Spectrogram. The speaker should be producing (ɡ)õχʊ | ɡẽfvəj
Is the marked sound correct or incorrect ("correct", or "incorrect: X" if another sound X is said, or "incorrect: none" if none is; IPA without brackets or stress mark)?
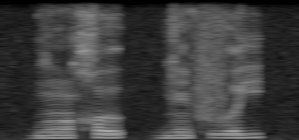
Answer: correct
